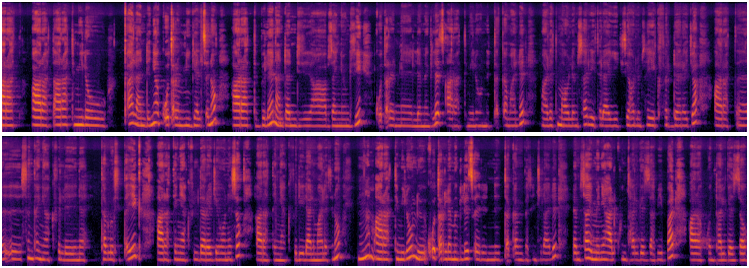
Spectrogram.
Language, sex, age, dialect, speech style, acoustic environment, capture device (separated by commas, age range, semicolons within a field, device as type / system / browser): Amharic, female, 25-34, Ethiopia - Gojjam, focused, silence, mobile / Linux / Chrome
